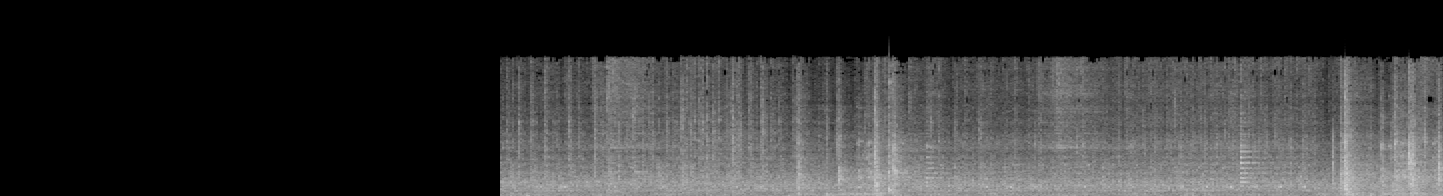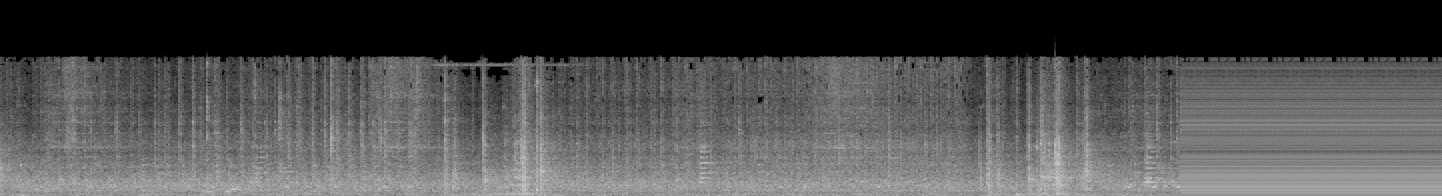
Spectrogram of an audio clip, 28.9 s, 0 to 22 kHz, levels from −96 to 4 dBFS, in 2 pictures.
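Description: The audio carries two loud pops, at 17.24 to 17.26 s and at 20.67 to 20.69 s. Each is a single sharp transient that stands roughly 10 dB and 15 dB above the surrounding signal, with the sound continuing beneath it. They are likely caused by a voltage step from a switch, plug or static discharge. On a waveform each appears as a narrow spike towering over the programme, and on a spectrogram as a thin vertical line spanning the whole frequency range. From 26.24 s to the end the sound collapses into a system hang loop. A single 20 ms slice repeats over and over, more than a hundred times, producing a steady 50 Hz buzz. This fits a 20 ms audio buffer being replayed while the system is frozen. The waveform shows identical cycles repeating exactly, and the spectrogram shows an evenly spaced comb of horizontal lines at multiples of 50 Hz.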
